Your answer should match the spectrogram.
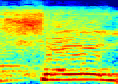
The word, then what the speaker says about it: CEIA: And we have Shea USA. Now, guys, mind you, Shea USA is spelled CEIA.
